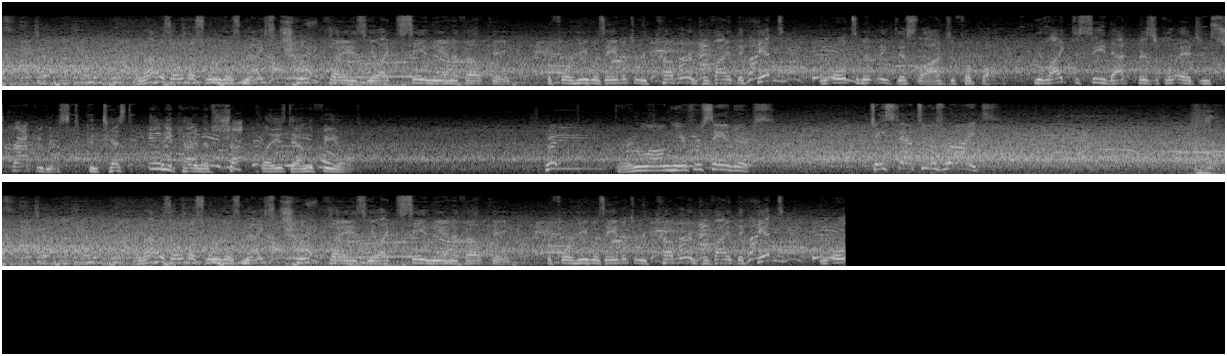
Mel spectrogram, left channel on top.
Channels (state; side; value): drops out; right; at 8.5 s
